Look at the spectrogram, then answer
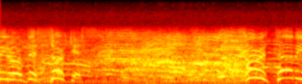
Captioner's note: crowd cheering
